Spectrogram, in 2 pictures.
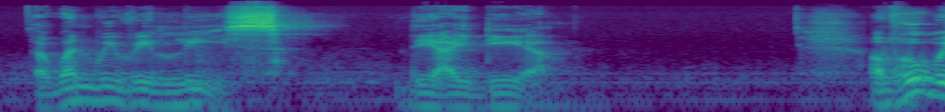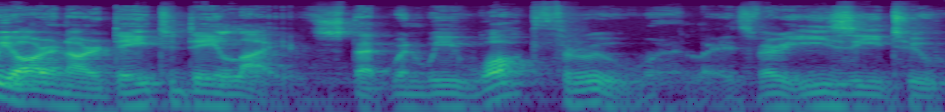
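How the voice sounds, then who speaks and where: A man's very deep, low voice at a fairly slow pace, with long, frequent pauses, big swings in loudness, ordinary pitch variation and audible room echo. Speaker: spiritual teacher. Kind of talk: live stream talk. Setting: live video stream. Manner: halting.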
